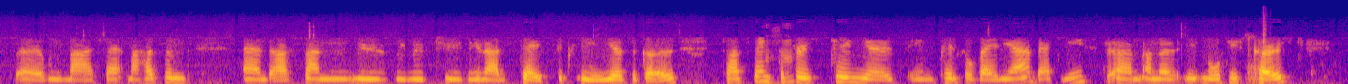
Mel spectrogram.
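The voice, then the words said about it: South African accent. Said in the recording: “you have an awesome accent... I'm born and raised in South Africa”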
